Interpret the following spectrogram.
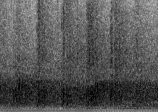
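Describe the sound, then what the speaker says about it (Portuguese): Steady clapping from a church congregation at a communion service, a dense wash of many hands sustained throughout, moderately loud with a low hum beneath. "dê uma salva de palmas para Jesus, que Ele merece"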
